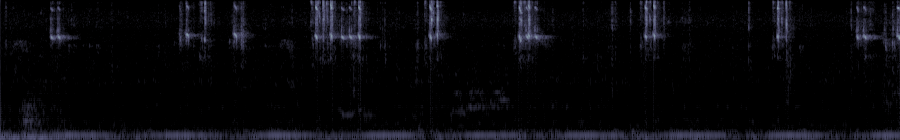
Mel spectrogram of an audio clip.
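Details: Crickets chirping in brief, high, bright pulses, irregular and fairly frequent, some doubled, set against a steady low-frequency hum.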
